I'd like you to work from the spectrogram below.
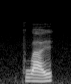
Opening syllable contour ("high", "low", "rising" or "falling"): rising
